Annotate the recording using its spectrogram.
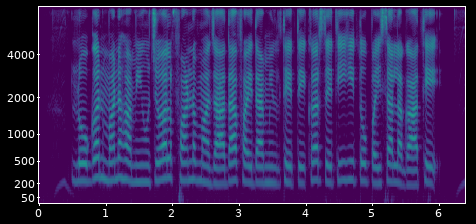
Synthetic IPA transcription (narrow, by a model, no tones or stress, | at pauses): loːɡənmənɦəmjuːt͡ʃuwəlpʰə̃ɳɖmãzjaːd̪afʰaːɪd̪amɪlt̪et̪eːkʰəɾset̪ʰiɦit̪opəɪsaləɡaːt̪ʰeː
